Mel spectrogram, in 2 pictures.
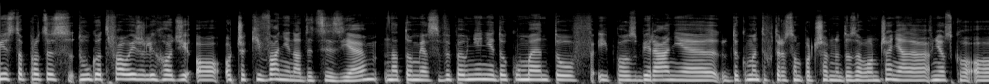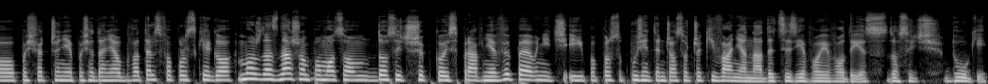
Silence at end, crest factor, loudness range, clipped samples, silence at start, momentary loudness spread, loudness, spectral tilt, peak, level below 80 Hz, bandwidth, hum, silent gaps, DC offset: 0 s; 16 dB; 3 LU; under 0.1%; 0 s; 6 LU; -18 LUFS; -5.5 dB/octave; -2 dBFS; -48 dBFS; 12.5 kHz; none; none; under 0.1%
